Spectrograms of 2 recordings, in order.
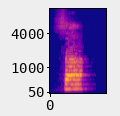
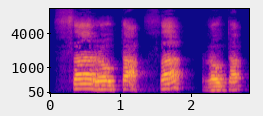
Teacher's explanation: ये सा दंती सा कहा जाता है क्योंकि इसमें दांत और जीभ दोनों टकराते हैं। जैसे सरौता, सरौता, तो दोनों हमारे आपस में टकरा गए।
